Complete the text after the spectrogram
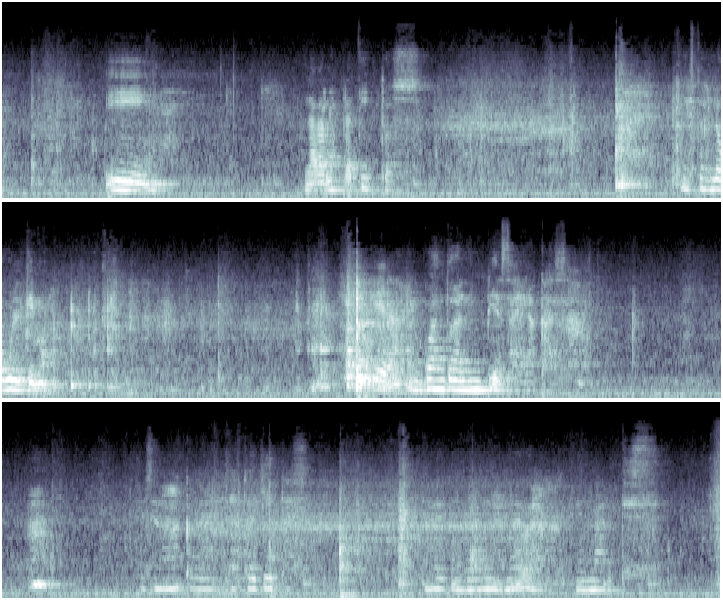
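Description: A young woman talks casually and close by, with pauses.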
